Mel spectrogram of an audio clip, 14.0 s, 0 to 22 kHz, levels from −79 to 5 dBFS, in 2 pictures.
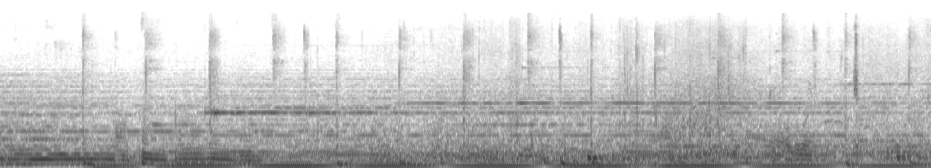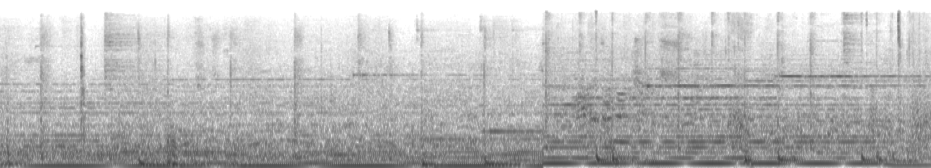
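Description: From 11.05 s to the end, a section at the wrong speed plays 1.92 times too fast, jumping about ten semitones higher and hurried, likely from a clock mismatch.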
